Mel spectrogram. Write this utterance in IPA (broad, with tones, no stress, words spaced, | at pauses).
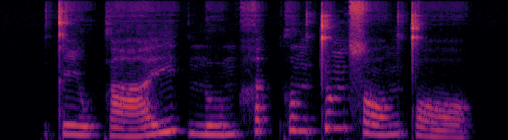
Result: t̪iː˨wkaː˨˥j | n̪uː˨˧m hɐ˥t̚kʊ˥ŋ t̪ʊ˥ŋsɔː˨˧ŋ t̪ɔː˨˩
